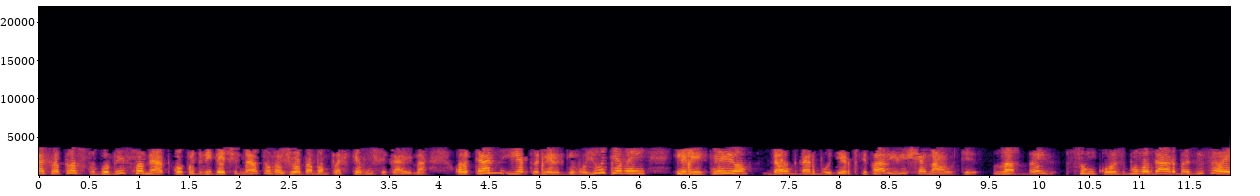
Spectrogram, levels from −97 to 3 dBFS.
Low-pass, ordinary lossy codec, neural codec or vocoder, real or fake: 3.6 kHz; MP3, 16 kbps; codec, 24 kHz, 3 kbps, HILCodec; fake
